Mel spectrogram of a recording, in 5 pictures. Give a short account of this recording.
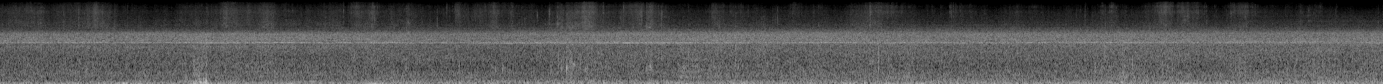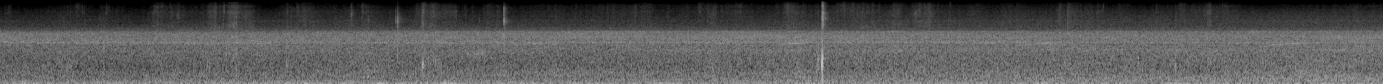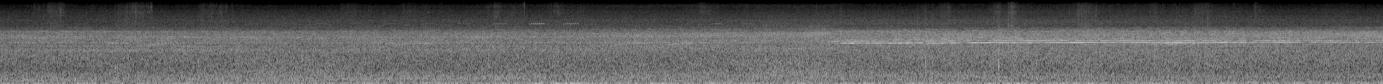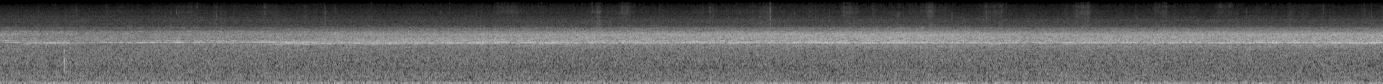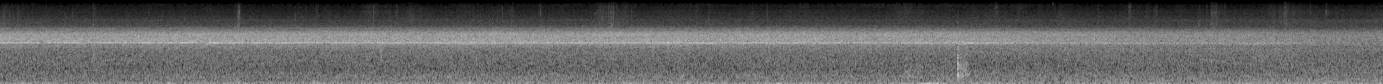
Killer cicadas, immensely shrieking, while trecking in the woods around Ban Huai Makhuea Som near the Myanmar border close to Mae Hong Son, Thailand. Ben is running an amazing refugees children school there, and offers informative and relaxing trecking tours.(theres another entry with this sound, it is wrongly located)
